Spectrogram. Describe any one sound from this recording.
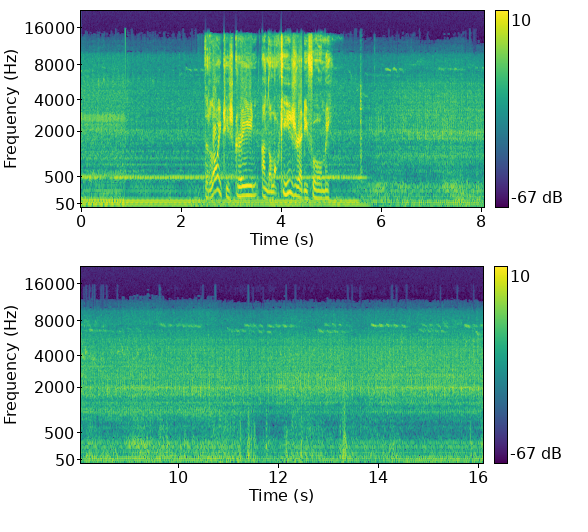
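A boat engine hums steadily at low pitch.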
